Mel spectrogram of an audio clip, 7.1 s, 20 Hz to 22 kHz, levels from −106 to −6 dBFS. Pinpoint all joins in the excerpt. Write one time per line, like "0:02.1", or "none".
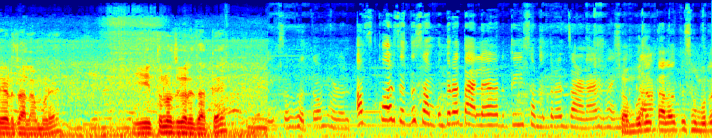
0:02.8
